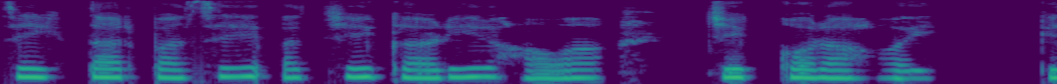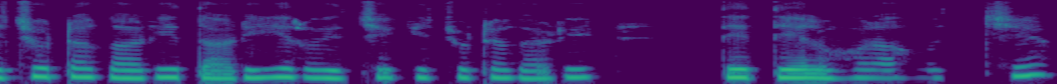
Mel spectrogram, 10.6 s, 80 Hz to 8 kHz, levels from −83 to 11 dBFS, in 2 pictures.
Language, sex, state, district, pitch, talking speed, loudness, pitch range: Bengali, female, West Bengal, Malda, 245 Hz, 110 wpm, -31 LUFS, 235-260 Hz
